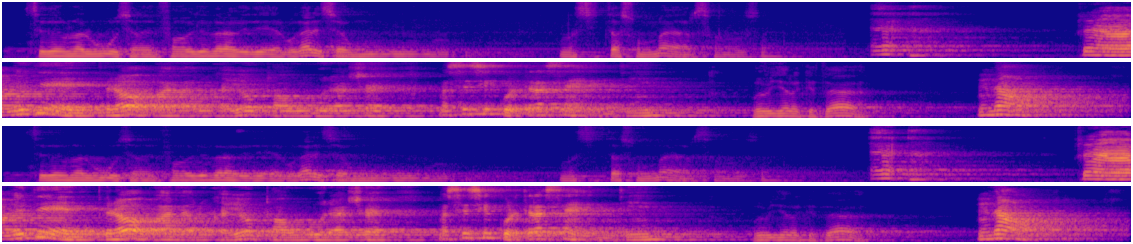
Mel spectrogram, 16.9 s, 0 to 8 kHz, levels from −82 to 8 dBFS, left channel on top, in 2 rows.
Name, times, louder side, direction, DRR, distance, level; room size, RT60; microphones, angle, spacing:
voice 1, 0.2-3.6 4.2-5.8 14.1-15.0, left 3 dB, 45° left, 0.5 m, -32 dB
voice 2, 6.5-7.0 8.1-13.4 15.8-16.3, right 2 dB, 75° right, 1.6 m, -22 dB
19.5 x 10.5 x 4.6 m
head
